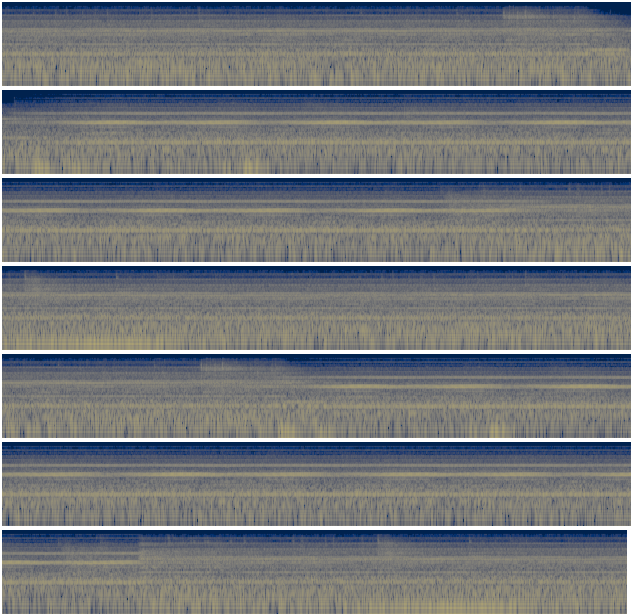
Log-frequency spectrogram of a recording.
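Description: A steady electric hum with several high whining tones. The tones shift about every eight seconds in a repeating cycle, and a soft throb about once a second comes in during alternate stretches.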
